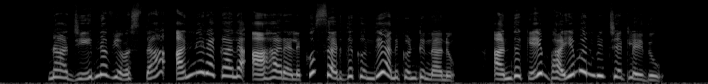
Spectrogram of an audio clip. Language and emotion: Telugu, happy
